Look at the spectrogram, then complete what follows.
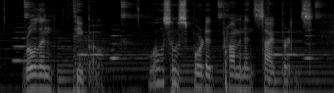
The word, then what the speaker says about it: Thibault: Pronounced Thibault.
